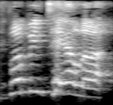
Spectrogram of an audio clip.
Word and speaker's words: Booby Taylor: It's Booby Taylor, but everybody does say it different, and I enjoy how people say it because everybody's always close, but your accent would make it sound like how you say it.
